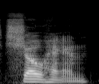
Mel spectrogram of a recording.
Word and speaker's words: Sochan: I've heard it Sochan, and I've Sochan? Heard it Shane. – I think it's Sochan. It's spelled Sochan.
